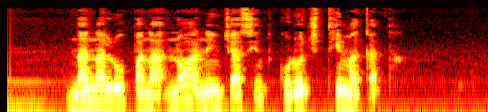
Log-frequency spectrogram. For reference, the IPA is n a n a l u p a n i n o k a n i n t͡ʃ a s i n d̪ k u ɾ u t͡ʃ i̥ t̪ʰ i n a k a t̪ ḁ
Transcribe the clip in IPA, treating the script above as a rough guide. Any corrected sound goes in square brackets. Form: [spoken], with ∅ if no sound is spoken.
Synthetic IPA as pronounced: n a n a l u p a n [a] n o [∅] a n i n t͡ʃ a s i n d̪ k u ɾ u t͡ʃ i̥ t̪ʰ i [m] a k a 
